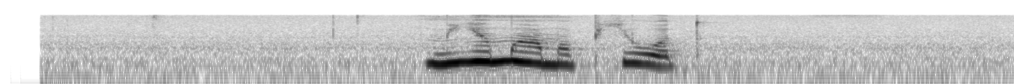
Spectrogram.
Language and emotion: Russian, sad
